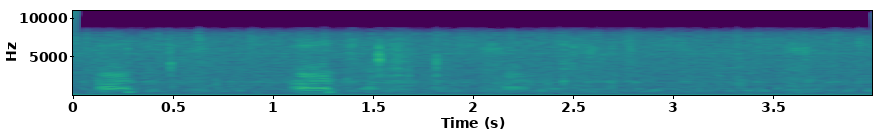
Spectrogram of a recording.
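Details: Schapendoes puppies one week old let out two brief, thin squeals about a second apart, then only faint shuffling and pattering noises follow.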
